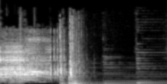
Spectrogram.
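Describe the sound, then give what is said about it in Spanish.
A tower door closes with a single heavy, low thud midway through, set between sustained musical tones that change after the impact. “en cuanto se cerró la puerta de la torre”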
